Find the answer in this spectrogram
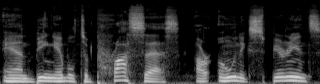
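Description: With an American accent, a man speaks at a moderate pace in a dark, mellow tone and with ordinary pitch variation. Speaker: theater artistic director. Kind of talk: interview. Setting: studio.

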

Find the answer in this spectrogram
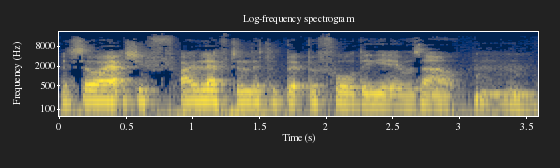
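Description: A woman's somewhat breathy voice with a British accent, fairly low in pitch, in a dark, mellow tone at a moderate pace. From United Kingdom. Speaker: camp teacher and song leader. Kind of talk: casual interview chat. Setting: sitting in a room in Poland.

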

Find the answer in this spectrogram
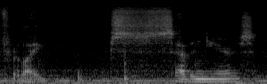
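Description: With an American accent, a woman speaks amid noticeable background noise and audible room echo. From US Midwest, southeast Kansas. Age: 60s. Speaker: journalism professor and activist. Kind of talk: casual interview.

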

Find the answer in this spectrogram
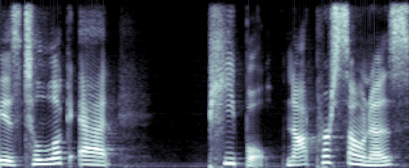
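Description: A woman speaks with an energetic tone and lively intonation at a medium pitch. The recording is very clean, with a silent background. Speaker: marketing executive. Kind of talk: interview. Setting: in person, same city as host.

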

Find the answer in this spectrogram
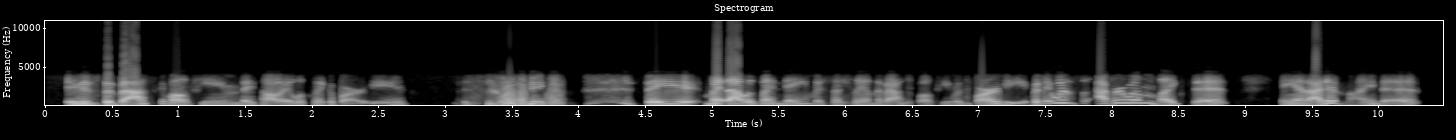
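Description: Lively intonation and big swings in loudness mark this woman's speech, delivered at a fairly quick pace. She has an unremarkable speaking voice with a fairly high pitch. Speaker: reality show contestant guest. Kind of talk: casual chat.

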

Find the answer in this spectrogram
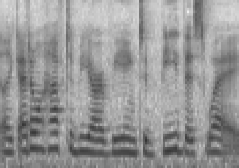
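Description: On a very clean recording with a silent background, a woman speaks at a medium pitch. Her intonation is monotone and flat. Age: 30s. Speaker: college counselor and education consultant. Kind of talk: casual chat. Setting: studio.

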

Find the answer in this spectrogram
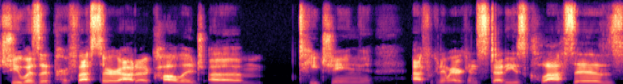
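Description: A man speaks with a slight Chicago accent in a bright, sharp tone at a fairly low pitch. His intonation is flat and monotone against a quiet background. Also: moderate pace. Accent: slight Midwestern accent picked up in Chicago. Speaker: podcast co-host. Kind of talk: casual chat. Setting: remote call.

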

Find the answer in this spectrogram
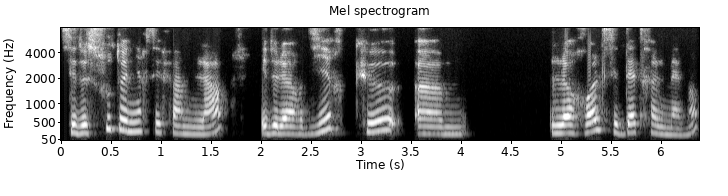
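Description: Pausing long and often, a woman speaks at a fairly slow pace in a fairly high pitch, with a dark, mellow tone and lively intonation. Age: 40s. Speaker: entrepreneur and healer. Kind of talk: interview. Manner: hesitant, many fillers.

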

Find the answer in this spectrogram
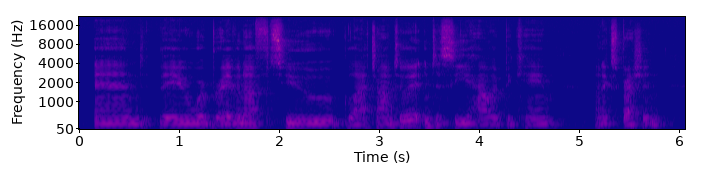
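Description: This man has an American accent and a medium pitch. Audible room echo and noticeable background noise surround his voice. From US Pacific Northwest, Seattle. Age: 20s. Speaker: performer and musician. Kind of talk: casual interview chat.

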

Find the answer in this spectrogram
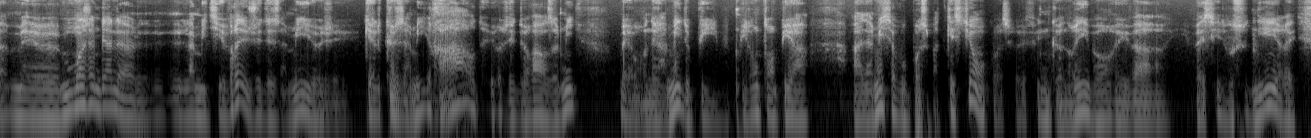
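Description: A man's very deep, low voice with lively intonation at a moderate pace, over noticeable background noise. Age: 50s. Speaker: journalist and radio host. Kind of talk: radio interview. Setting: radio studio.

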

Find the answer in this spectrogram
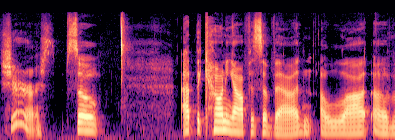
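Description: On a very clean recording with a silent background, a woman speaks with an American accent. Her intonation is lively and her pace very slow. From New York. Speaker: foster and homeless youth services director. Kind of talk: podcast interview.

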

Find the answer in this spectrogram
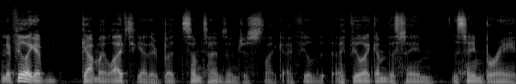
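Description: Very deep and low in pitch, a man with a US Midwestern accent speaks at a very fast pace with vocal fry. His pitch varies in an ordinary way while his loudness swings widely. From Illinois, Dixon. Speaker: musician. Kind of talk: casual chat.

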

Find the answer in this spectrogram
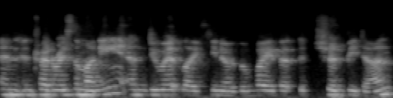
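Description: A woman with an American accent and medium pitch speaks at a moderate pace over noticeable background noise. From Milwaukee, Wisconsin, US Midwest. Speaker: documentary filmmaker and journalist. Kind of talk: interview. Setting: video call.

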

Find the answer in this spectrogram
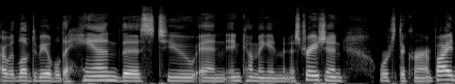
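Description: On a very clean recording with a silent background, a woman with an ordinary speaking voice and an American accent talks at a fairly quick pace with fairly even intonation. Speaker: policy researcher. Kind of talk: interview conversation. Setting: studio.

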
